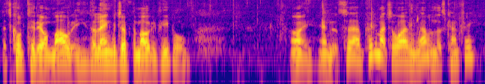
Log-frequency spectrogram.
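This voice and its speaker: Fast and lively, this medium-pitched male voice has vocal fry and a slightly mellow quality. The speaker, a man with a New Zealand accent, walks his dog on outdoor park trails and chats to viewers on a chest-mounted camera. His talk is a casual, rambling monologue, laid-back and chatty with jokey asides.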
